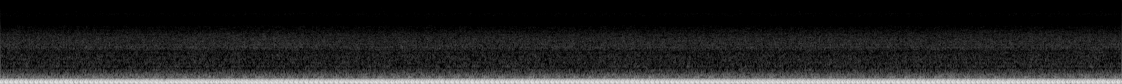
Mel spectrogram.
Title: Audi S4 B5 Misfire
